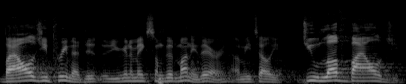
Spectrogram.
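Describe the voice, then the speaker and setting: A male stand-up comedian, appearing as a guest speaker, gives a motivational talk to students in a university hall, joking and putting questions straight to the audience. His voice sits fairly high and he talks quickly. The echo of the lecture hall is audible on the recording.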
